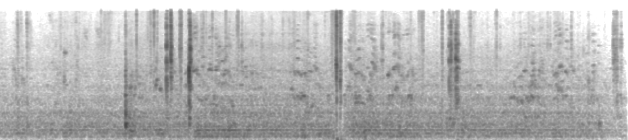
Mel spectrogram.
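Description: Masking tape being handled: a few sharp snaps and crackles as strips are torn off and pressed onto a skateboard deck's grip tape, over a faint steady hum.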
